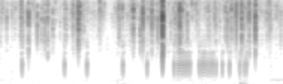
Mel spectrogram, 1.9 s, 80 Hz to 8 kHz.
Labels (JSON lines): {"label": "biophony, knock croak", "recorder": "SoundTrap 300"}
